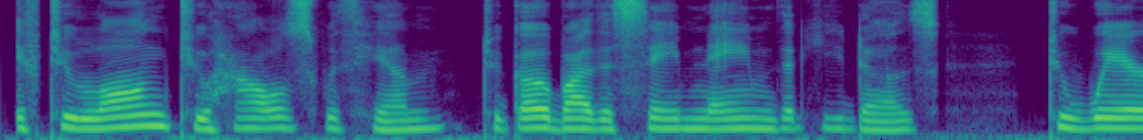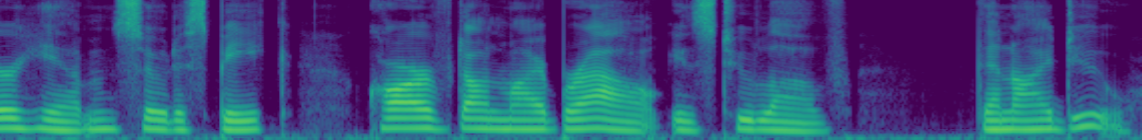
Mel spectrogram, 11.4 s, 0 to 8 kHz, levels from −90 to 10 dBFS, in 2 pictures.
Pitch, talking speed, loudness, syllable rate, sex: 160 Hz, 170 wpm, -19 LUFS, 3.6 syllables/s, female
